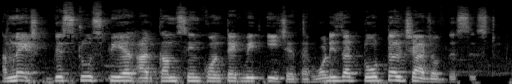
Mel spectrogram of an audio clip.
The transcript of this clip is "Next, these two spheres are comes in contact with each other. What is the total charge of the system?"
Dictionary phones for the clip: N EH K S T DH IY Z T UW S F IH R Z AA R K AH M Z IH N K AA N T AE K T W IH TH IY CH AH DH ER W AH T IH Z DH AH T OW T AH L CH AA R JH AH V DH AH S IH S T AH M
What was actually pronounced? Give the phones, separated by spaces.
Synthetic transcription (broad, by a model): N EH K S T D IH S T UW S P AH R AA R K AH M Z IH N K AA N T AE K T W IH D IY CH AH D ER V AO T IH Z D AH T OW T AH L CH AA R JH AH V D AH S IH S T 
